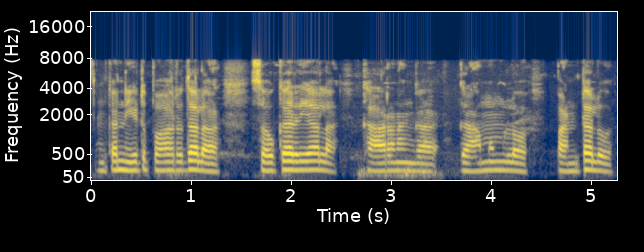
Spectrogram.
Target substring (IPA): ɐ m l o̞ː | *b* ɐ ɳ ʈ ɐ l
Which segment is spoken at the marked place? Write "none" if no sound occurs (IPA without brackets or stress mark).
p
